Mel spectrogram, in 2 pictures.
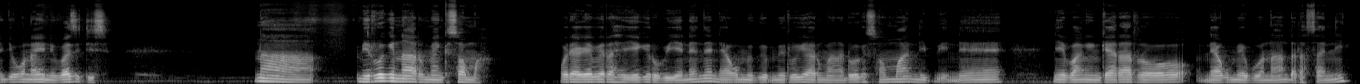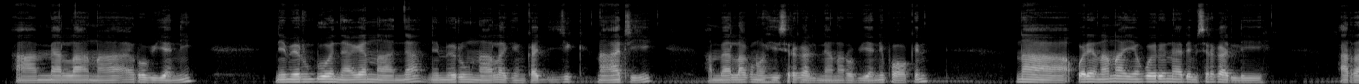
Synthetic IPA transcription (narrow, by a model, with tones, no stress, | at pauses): ne˨d͡ʒo˦ku˦na˦ju˨ni˨va˦s̬iti˨s | na˦ | mi˨ɾwo˦ki˦na˨ɾu˨mɛ˨ŋɡɪ˨sɔ˦ma˨ | wɔ˦ɾi˦a˨kɛ˦βɛ˦ɾa˨ɦɛ˨jɛ˦ki˦ɾo˨βi˨jɛ˨nɛ˦ɲɛ˦nɛ˨a˨ku˦mi˨ɾwo˦ki˦a˨ɾu˨ma˨na˨dwo˦kɪ˦sɔ˦ma˦ni˦b̰nɛ | ne˨βa˦ŋɪ˨ŋkɛ˦ɾa˦ɾɔ˦nʔɛ˨a˨ku˦mɛ˨bɔ˨na˨˦nda˨ɾa˨sa˨ni˦ | a˨mɛla˦na˨ɾo˦bi˨ja˨ni˦ | nɛ˨me˦ɾu˦mdu˦o˦ɲa˨kɛ˦na˨ɲa˦nɛ˨me˦ɾu˦mna˨˦la˨kɪ˨ŋka˦d͡ʒd͡ʒɪ˦kna˨˦ti˦a˨mɛ˨˦la˦kʊnɔ˨hi˦sɪ˦ɾʔɛ˦ka˨lɪ˨na˨na˨ɾo˨bi˨ja˨ni˦pɔ˨kɪ˦n | na˦wʔɔ˦dɛ˨na˦na˦jɛ˦ŋkɔ˦i˦ɾo˦na˨˦dɛ˦mɪsɪ˦ɾɛ˦ka˨li | a˨ɾ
